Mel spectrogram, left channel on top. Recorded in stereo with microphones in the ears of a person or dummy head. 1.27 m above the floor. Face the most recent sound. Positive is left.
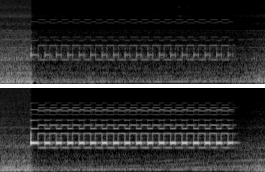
turn(degrees=-80)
